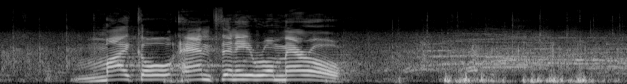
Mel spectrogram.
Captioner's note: cheering and applause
